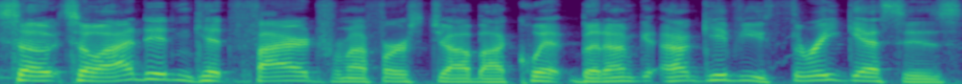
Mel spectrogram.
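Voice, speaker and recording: A man with a Southern US accent speaks at a fairly high pitch with ordinary pitch variation. The sound is dry and close, with no echo. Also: moderate pace. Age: 50s. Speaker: podcast host. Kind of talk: casual chat.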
